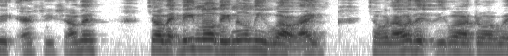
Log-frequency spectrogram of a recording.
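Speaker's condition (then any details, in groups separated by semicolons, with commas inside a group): Cerebral palsy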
